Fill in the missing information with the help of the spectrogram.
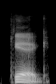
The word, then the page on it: pig: American English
